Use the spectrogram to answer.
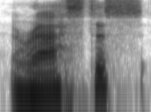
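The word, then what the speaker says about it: Ersatz: This uh, I'm, probably not saying it right, but uh, uh It's E uh, Erastus. It's German. It's E R S A T Z.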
